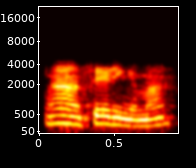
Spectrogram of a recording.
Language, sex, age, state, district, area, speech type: Tamil, female, 45-60, Tamil Nadu, Madurai, urban, conversation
